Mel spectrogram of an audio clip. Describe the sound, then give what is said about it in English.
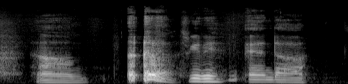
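A person clears their throat with a few voiced, hum-like grunts around a short harsh rasp, moderately loud with brief pauses between the sounds. “trying to clear out my throat here.”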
